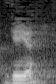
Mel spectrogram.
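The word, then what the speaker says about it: Geyya: Is it pronounced Gaya? – Gaya.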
